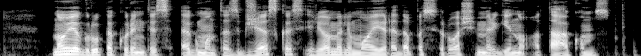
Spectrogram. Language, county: Lithuanian, Kaunas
